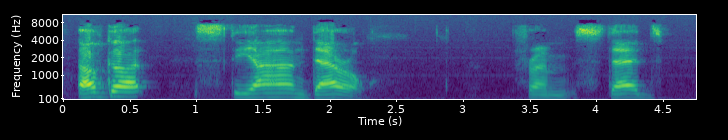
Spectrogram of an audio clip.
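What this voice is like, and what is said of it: Put-on accent on a foreign name. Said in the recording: “That's pretty good, actually. That's a good accent there at the end”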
